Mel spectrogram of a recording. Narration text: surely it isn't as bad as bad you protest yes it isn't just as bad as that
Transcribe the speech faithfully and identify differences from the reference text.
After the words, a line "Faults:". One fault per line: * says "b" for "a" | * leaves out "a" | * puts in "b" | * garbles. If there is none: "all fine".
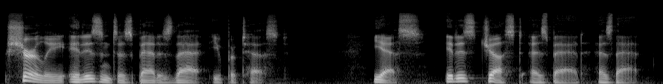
surely it isn't as bad as that you protest yes it is just as bad as that
Faults:
* says "that" for "bad"
* says "is" for "isn't"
